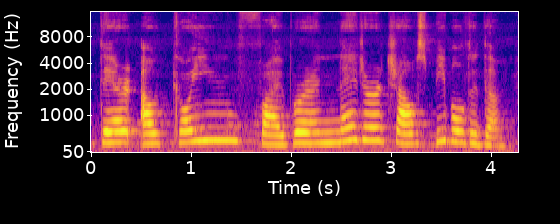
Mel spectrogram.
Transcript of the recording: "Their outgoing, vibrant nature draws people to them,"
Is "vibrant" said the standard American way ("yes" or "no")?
no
